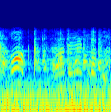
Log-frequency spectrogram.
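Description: Steady low engine and road rumble inside a moving van's cabin, with high-pitched voices chattering over it.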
